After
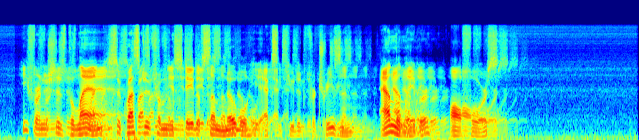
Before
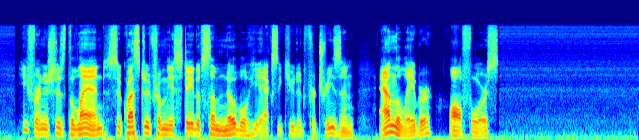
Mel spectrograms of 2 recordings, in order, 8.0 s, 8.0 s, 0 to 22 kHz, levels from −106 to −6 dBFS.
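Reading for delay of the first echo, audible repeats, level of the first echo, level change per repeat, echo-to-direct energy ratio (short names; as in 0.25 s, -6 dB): 0.129 s, 3, -9.5 dB, -9.5 dB, -9.0 dB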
